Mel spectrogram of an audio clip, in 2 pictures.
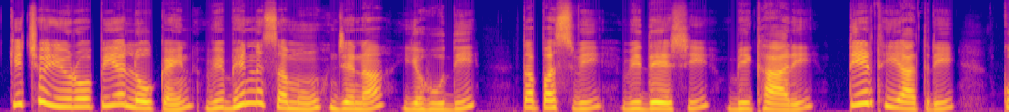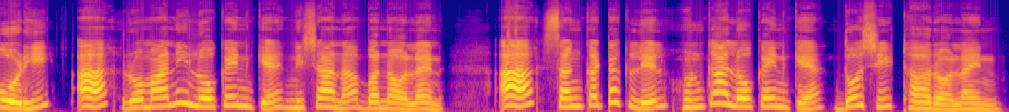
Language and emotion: Maithili, neutral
